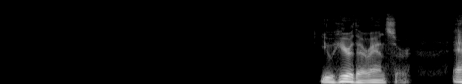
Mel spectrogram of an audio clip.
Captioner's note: silence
